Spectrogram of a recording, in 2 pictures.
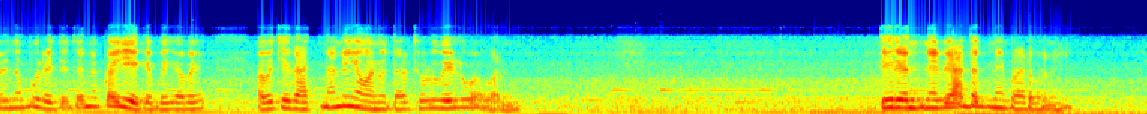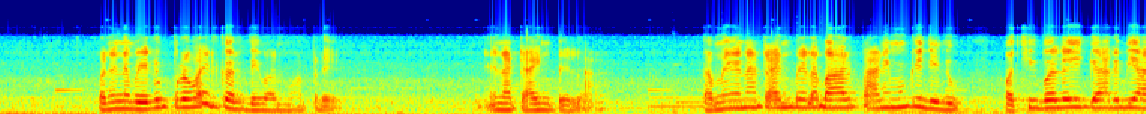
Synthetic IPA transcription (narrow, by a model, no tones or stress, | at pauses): ɾinũp̬uɾet͡ʃʰet̪enekəɦiekebʱəiɦəʋe | əʋet̪eɾat̪nanəɦĩaʋanũt̪aɾt̪ʰoɽũʋelũa̰ʋa̰nũ | t̪iɾent̪neʋja̰d̪ət̪nəɦĩpaɽʋanəɦĩ | pəɳeneʋelũpɾoʋaiɖkəɾid̪eʋanũa̰pɽ̃ḛ | ḛnaʈaimpɛla̰ | t̪əmeːnaʈaimpɛlabaɾpa̰ɽ̃imukid̪id̪ũ | pət͡ʃʰibʱəleiɡaɾbia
